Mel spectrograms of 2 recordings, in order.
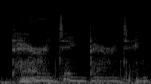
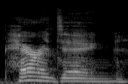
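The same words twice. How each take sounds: First: PARENTING hushed, dropping into a whisper; very soft PARENTING, then whispered; fading to whisper. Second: Slow, stretched-out PARENTING; drawn-out word. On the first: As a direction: let PARENTING shrink away to nothing. Same word repeated, fading to whisper. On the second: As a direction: draw PARENTING right out at full voice. Wry repeated word after scolding child. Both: Real, not acted.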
